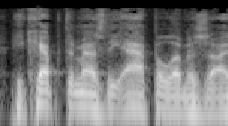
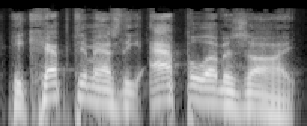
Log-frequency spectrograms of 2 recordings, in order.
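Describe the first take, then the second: First: Said in the usual way. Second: "He kept him as the apple of his eye" raised and punched; emphatic requote. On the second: Acted. Host proves the phrase is biblical, "apple of his eye" said emphatically. Repeats verse to prove its source.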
